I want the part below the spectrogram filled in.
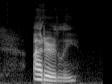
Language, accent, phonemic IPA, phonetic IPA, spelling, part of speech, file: English, US, /ˈʌtɚli/, [ˈʌɾɚli], utterly, adverb, En-us-utterly.ogg
- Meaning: Completely; entirely; to the fullest extent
